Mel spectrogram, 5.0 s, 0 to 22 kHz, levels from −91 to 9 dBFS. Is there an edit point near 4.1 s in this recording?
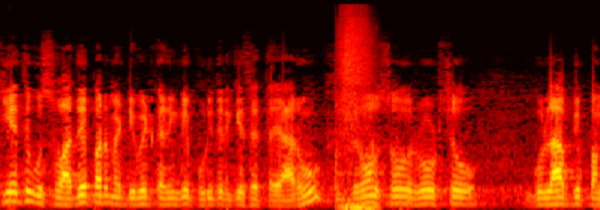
no; 1 cut; at 2.9 s

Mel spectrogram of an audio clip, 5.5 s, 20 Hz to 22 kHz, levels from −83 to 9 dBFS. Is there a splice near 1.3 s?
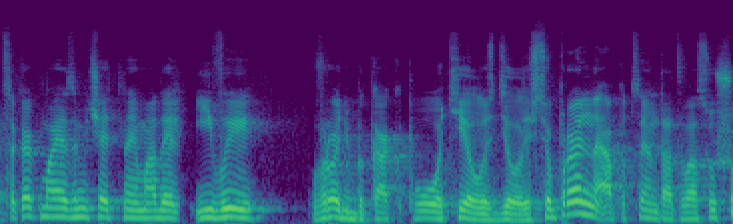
yes; 1 cut; at 1.3 s

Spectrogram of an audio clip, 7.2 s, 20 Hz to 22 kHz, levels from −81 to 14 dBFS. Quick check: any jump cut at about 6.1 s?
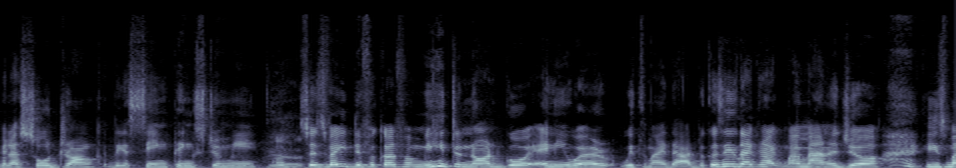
no; 1 cut; at 2.0 s

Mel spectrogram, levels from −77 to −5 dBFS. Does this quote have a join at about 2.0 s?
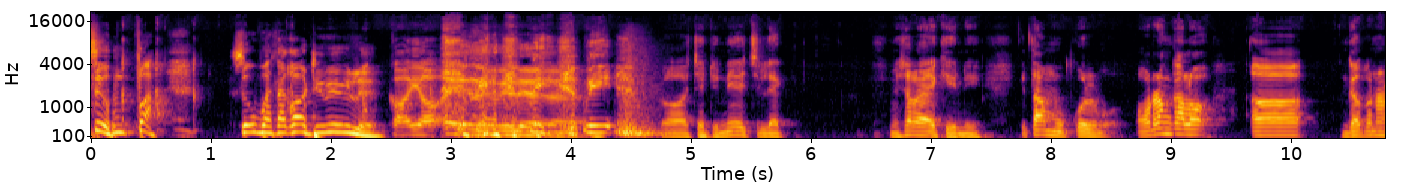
no; 1 cut; at 4.5 s

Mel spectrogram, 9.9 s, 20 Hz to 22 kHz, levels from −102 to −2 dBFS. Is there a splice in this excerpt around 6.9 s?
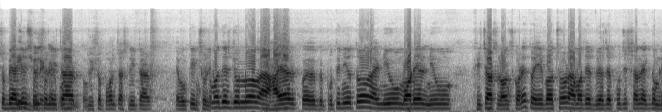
no; 1 cut; at 3.1 s

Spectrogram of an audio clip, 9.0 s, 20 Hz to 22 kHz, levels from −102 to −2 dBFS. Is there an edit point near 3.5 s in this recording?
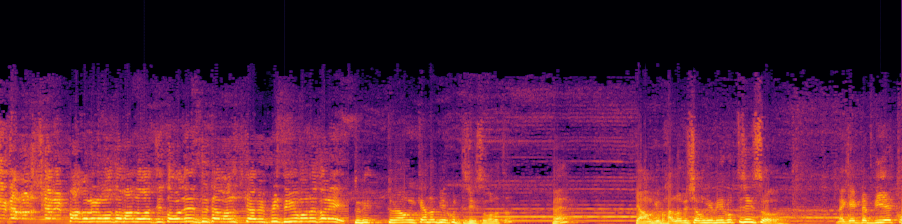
yes; 1 cut; at 3.5 s

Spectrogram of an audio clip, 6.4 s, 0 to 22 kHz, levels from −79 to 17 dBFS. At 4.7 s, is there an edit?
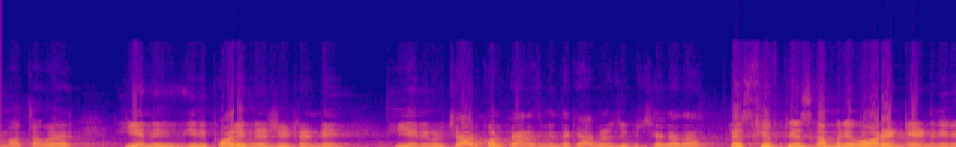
yes; 1 cut; at 4.7 s

